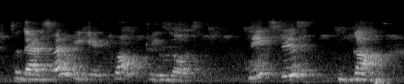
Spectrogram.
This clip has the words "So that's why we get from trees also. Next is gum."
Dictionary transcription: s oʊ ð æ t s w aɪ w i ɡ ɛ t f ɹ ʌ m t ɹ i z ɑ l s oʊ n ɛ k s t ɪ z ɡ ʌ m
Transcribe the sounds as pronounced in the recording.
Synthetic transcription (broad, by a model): s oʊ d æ t s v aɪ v i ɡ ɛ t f ɹ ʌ m t ɹ i z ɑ s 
